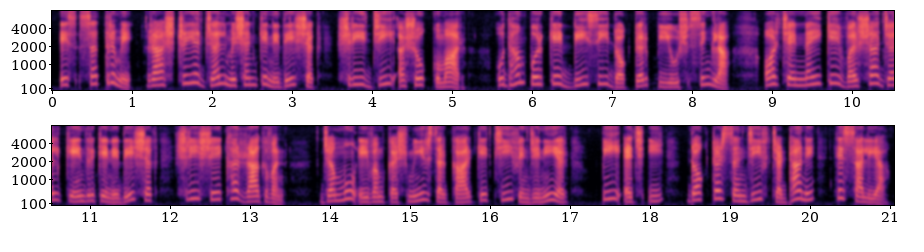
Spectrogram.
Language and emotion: Hindi, neutral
